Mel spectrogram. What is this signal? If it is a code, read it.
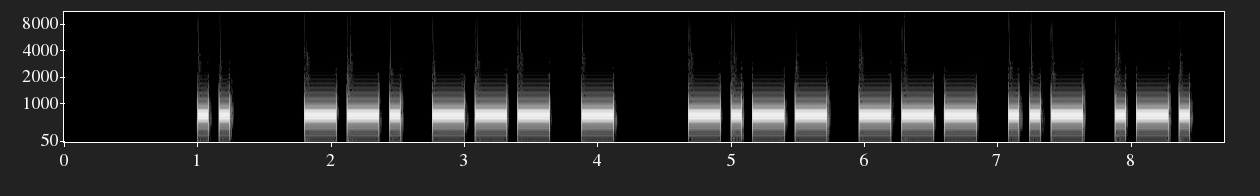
Morse code, heard as a keyed tone, about 15 wpm, 700 Hz. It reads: I GOT YOUR
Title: Sentences from Top 1000 Words - Review Part 2 - 15wpm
